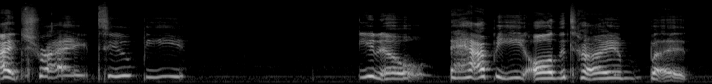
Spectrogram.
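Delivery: speaking through tears. Speaker addressing viewers in a video, crying. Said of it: "I'm crying".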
